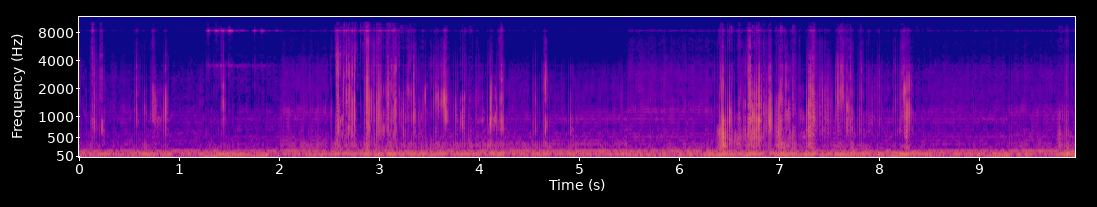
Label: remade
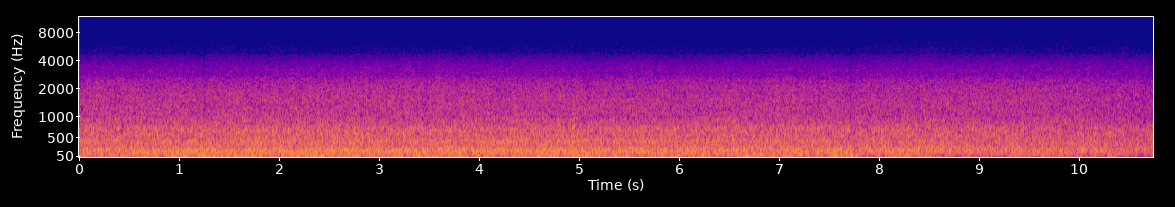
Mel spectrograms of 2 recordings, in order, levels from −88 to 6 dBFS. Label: recorded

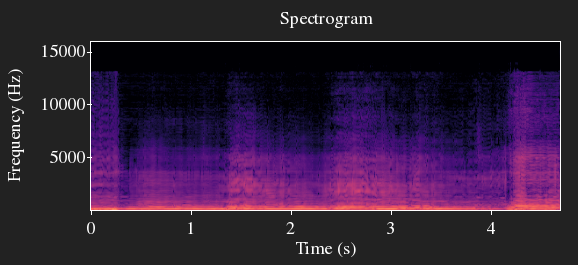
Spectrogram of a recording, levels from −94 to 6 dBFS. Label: remade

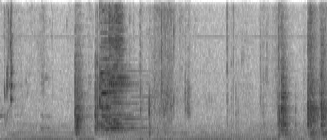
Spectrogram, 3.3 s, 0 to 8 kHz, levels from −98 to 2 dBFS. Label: recorded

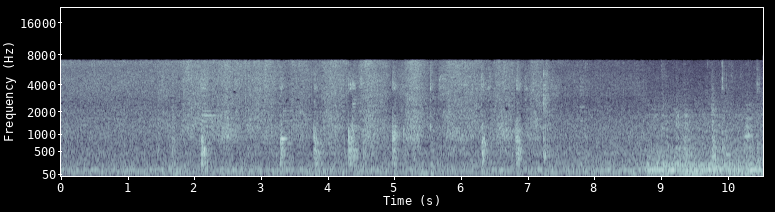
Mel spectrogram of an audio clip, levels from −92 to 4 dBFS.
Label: recorded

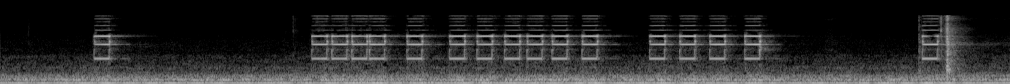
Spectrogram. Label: recorded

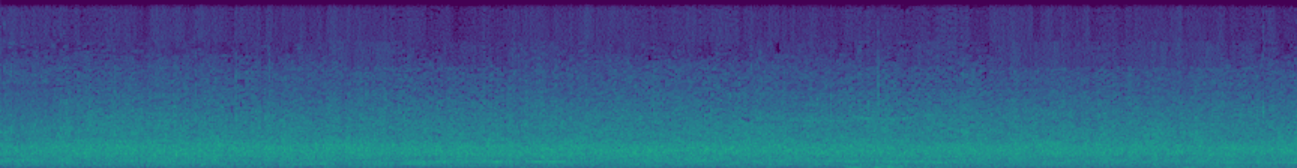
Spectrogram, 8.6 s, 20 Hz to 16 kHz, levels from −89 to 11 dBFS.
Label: recorded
